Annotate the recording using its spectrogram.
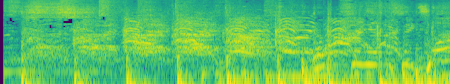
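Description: Large crowd cheering and shouting over live band music, with a kick drum on a steady beat about twice a second.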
